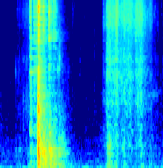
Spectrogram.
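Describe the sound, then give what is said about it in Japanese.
A kitchen knife whacks down on a cucumber on a cutting board with a sharp smack, smashing it for a dish, followed a moment later by a softer crunching scrape, with no one talking. “しかも叩ききれなかったところはもう普通に切るっていう雑な料理ですけどいいんですそれでも断面はこう砕けてるので味は染み込みやすいでしょう”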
